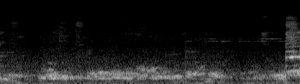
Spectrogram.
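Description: A large kaldom pigeon coos close by in soft, low repeated murmurs, with a brief higher rustle near the end.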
